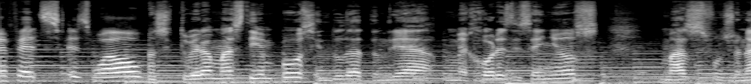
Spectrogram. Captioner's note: speaking Spanish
